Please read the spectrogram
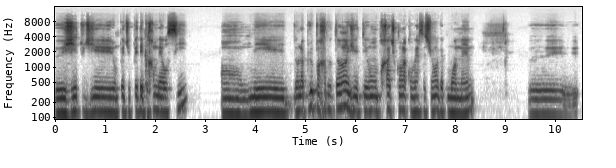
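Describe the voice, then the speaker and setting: A man whose first language is Portuguese, speaking French as a learner with a Portuguese accent in a video diary, halting and searching for words with many restarts. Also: mid-range voice, gravelly, dark tone. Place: at home by his computer.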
